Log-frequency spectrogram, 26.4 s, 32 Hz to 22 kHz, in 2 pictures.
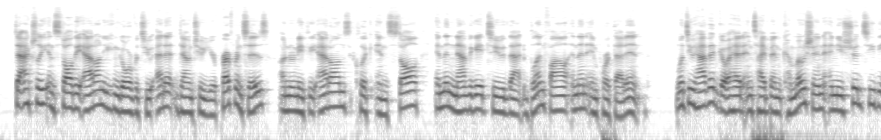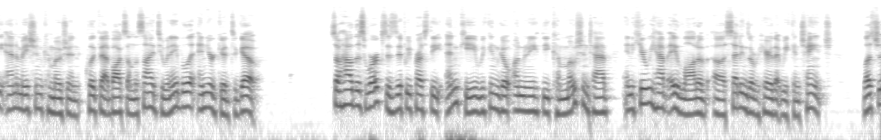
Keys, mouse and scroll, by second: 1.5-4.7 drag, 18.5-19.8 middle drag, 19.8 n, 21.5 click, 22.9-26.4 middle drag.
